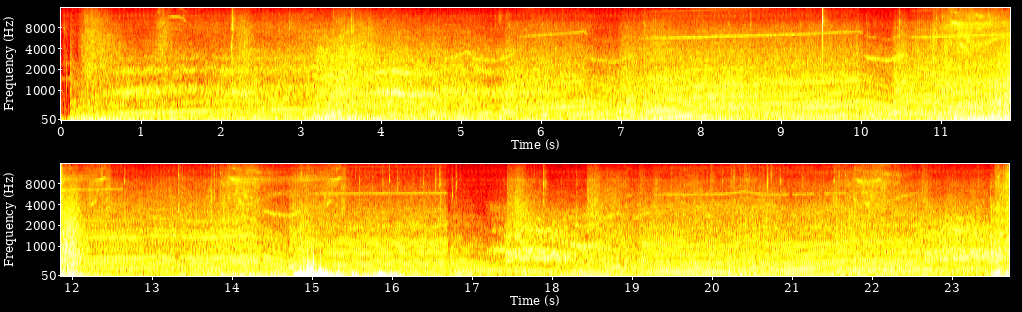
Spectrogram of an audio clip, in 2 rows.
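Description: Race cars in Need for Speed Most Wanted (2005) roar and skid through a sprint race, with engines revving up and down, tires squealing on turns and a loud thump partway through, all loud and continuous.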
